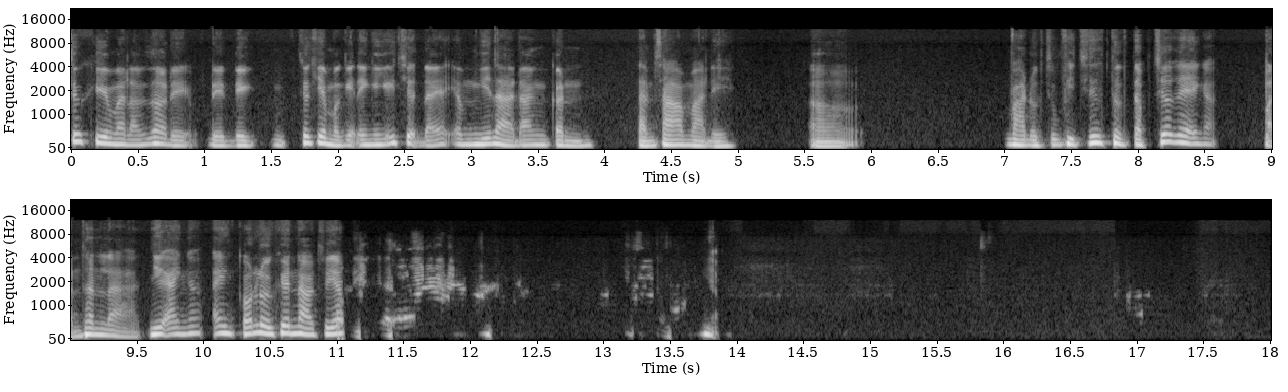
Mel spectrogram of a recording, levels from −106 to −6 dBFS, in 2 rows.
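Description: From 11.06 to 12.66 s, speech suppressed in double talk: both ends were likely talking at once, and the echo canceller, unable to tell the near talker from the loudspeaker echo, pulled the microphone down along with the echo. The speech dips by as much as about 40 dB across roughly a second and a half. Inside that stretch, from 11.18 to 12.14 s, the other side's voice is leaking through: the canceller likely failed to remove all of the far-end audio picked up from the loudspeaker, so a second voice sits about 15 dB under the talker.

The same pairing returns from 13.15 to 13.88 s. The talker again sinks by up to about 40 dB over roughly 0.7 s, and from 13.23 to 13.53 s the far-end voice bleeds in more faintly, about 25 dB down.

Shorter scraps of leaked far-end voice follow at 15.82 to 15.89 s, about 35 dB below the speech, and at 16.92 to 17.08 s, about 30 dB below. Each is a brief fragment rather than a sustained second voice.

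From 17.12 to 17.46 s the background is gated by the echo canceller. With the loudspeaker active, the canceller clamped the microphone, so the room sound drops by about 7 dB and then comes back once the canceller lets go.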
